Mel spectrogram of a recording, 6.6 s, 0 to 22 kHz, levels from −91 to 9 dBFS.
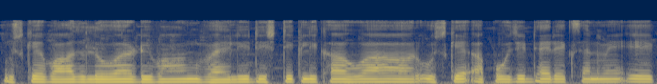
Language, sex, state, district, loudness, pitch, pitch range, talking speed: Hindi, male, Arunachal Pradesh, Lower Dibang Valley, -13 LUFS, 130 Hz, 125-130 Hz, 135 wpm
